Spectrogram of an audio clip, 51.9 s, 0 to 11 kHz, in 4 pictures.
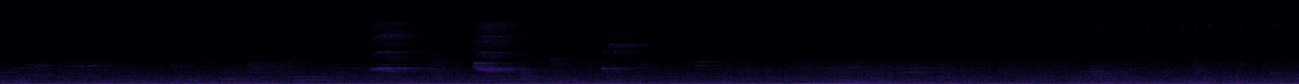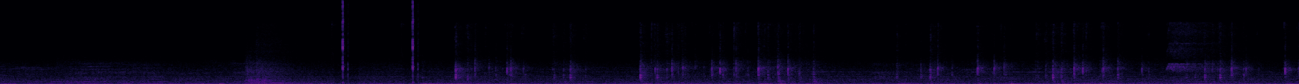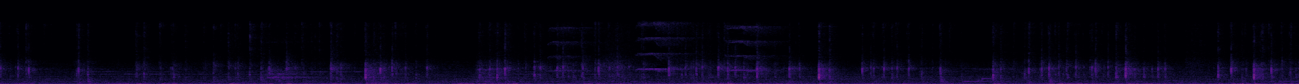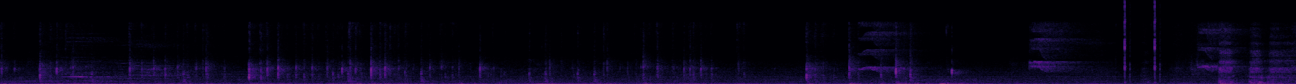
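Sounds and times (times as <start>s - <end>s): typing on a keyboard: 11.0s - 13.0s, 16.3s - 21.2s, 21.9s - 48.2s.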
